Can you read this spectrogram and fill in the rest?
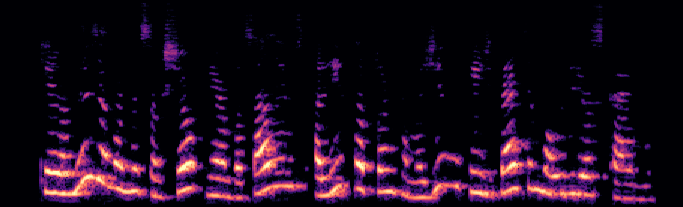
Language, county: Lithuanian, Vilnius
